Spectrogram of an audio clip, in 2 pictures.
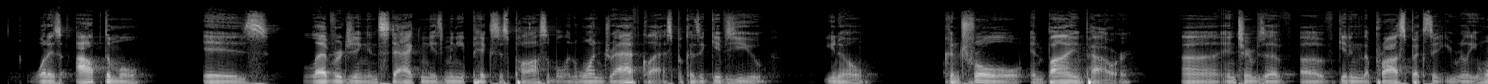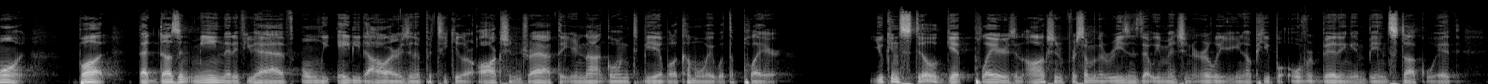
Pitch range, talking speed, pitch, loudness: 75-90 Hz, 185 wpm, 80 Hz, -23 LUFS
